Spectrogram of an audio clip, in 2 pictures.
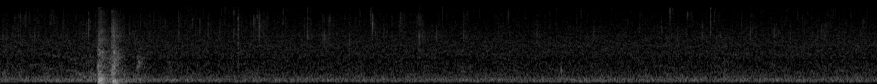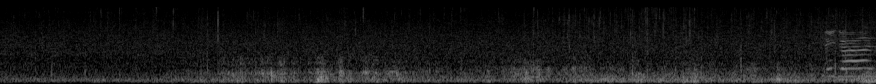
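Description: Steady rain falling outdoors, an even hiss that grows somewhat louder and busier in the second half, with a sharp click about a second in and a few short high chirps near the end.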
